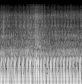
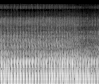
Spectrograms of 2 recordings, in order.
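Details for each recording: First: Dirt bike ridden casually in second to third gear, upshifting to stay in low to mid rpm: quick, even single-cylinder exhaust pulses at steady mid-range speed, running cleanly. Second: Dirt bike shifted up through first to fourth gear too early: engine lugs at too low rpm under load, slow heavy chugging with clicking, clattery knocks.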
